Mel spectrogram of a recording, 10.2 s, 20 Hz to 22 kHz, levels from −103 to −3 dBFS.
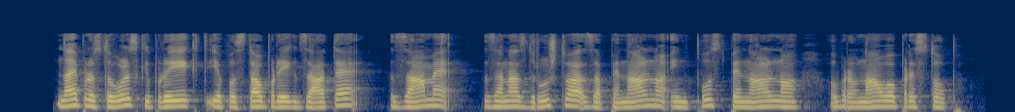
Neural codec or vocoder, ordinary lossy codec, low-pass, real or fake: none; MP3, 48 kbps; 7.2 kHz; real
